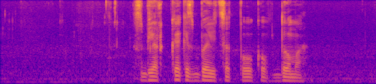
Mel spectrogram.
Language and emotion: Russian, angry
